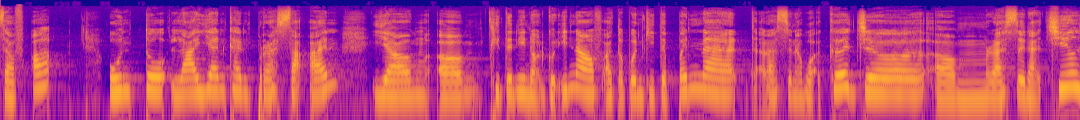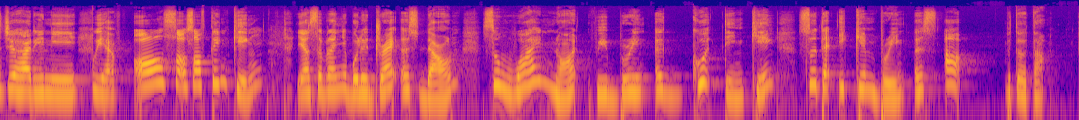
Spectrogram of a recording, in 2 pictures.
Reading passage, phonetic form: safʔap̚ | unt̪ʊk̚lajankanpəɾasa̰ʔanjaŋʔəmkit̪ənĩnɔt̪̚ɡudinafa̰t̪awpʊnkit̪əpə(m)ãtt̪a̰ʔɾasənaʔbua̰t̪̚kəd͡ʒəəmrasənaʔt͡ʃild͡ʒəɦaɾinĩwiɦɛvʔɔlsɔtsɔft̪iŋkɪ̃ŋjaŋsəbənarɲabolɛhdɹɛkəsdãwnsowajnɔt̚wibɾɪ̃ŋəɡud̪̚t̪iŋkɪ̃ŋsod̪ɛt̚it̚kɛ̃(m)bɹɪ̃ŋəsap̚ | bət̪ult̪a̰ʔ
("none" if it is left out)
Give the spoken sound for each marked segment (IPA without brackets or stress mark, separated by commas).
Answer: n, n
